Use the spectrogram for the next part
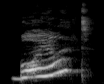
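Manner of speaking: shocked elephant, loud and high; gasped shock. A narrator's reading. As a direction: gasp it out in disbelief. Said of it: "gasped Horton".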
